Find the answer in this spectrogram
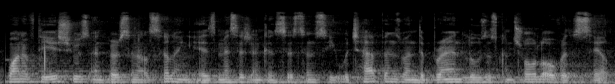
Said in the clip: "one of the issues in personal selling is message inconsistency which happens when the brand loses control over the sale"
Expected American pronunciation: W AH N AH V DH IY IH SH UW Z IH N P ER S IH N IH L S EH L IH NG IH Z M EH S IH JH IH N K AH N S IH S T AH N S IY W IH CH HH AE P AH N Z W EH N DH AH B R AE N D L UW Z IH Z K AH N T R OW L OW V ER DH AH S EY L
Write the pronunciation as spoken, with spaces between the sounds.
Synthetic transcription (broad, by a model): W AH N AH V DH IY IH SH UW Z IH N P ER S IH N IH L S EH L IH NG IH Z M EH S IH JH IH N K AH N S IH S T AH N S IY W IH CH HH AE P AH N Z W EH N DH AH B R AE N D L UW Z IH Z K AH N T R OW L OW V ER DH AH S EY L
